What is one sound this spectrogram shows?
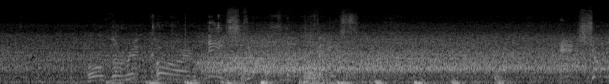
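Bodies slam heavily onto a wrestling ring mat with deep thuds.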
